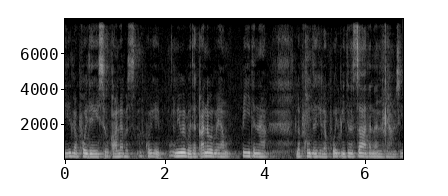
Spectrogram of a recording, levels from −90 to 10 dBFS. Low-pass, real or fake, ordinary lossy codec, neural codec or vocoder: none; fake; none; codec, 16 kHz, 4 kbps, FunCodec, trained on Chinese and English, 50 frames a second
